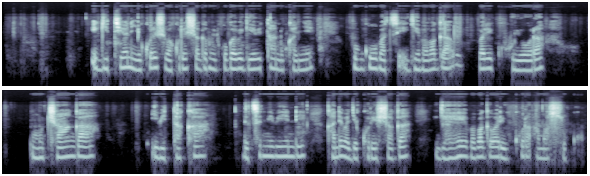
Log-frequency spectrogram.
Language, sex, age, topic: Kinyarwanda, female, 18-24, government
